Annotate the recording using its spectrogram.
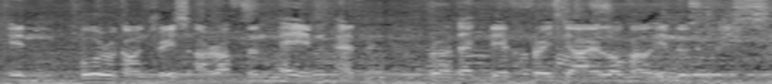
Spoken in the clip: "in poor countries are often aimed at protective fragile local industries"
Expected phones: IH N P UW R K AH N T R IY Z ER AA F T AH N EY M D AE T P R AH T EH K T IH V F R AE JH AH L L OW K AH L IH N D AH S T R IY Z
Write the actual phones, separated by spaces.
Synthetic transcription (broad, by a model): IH N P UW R K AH N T R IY S ER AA P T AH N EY M EH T P R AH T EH K T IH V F R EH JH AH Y L OW K AH L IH N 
